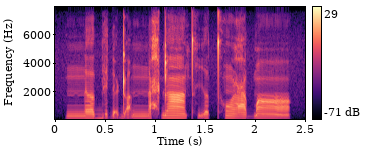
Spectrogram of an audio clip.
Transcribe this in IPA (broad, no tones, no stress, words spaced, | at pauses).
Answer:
nːɜːbʲəɗə̰ɖɑ̰ nːəħɖãːt̪ʰḭə̯ t̪ʰõʕə ɓɑ̃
